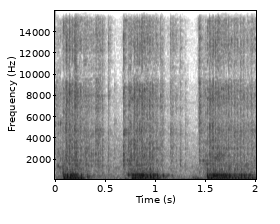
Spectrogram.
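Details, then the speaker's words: Used Redcat Rampage XB RC car with Walbro 990 carburetor, given a one-second starting fluid burst: three short firing bursts each dying within half a second, engine bumps but won't keep running. "so when they start up and bump they kind of go wow they make a little different sound and that's only because the throttle is a little bit"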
